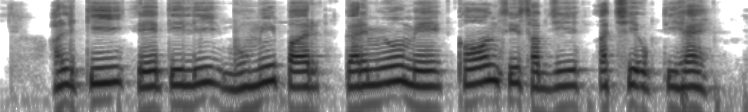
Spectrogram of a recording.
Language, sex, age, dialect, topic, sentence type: Hindi, male, 18-24, Garhwali, agriculture, question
